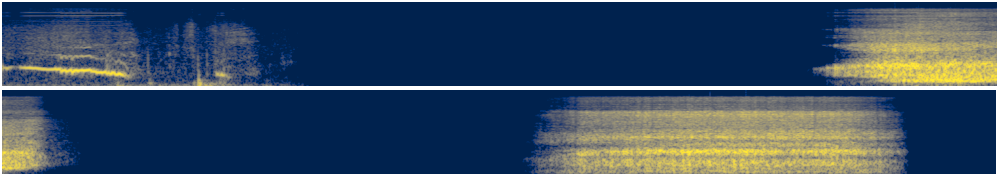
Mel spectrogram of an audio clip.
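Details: Cougar producing a quick squealing note at the start, followed by two separate forceful breathy hisses spaced about four seconds apart with silence between them.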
